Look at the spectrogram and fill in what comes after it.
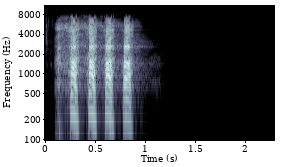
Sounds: Laughter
